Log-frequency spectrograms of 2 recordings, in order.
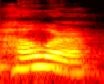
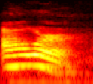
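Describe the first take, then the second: First: The word begins with an audible h sound. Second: The word begins with a vowel, no h sound. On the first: The speaker calls it wrong. "bukan hour" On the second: The speaker calls it right. "Karena bacanya itu hour"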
